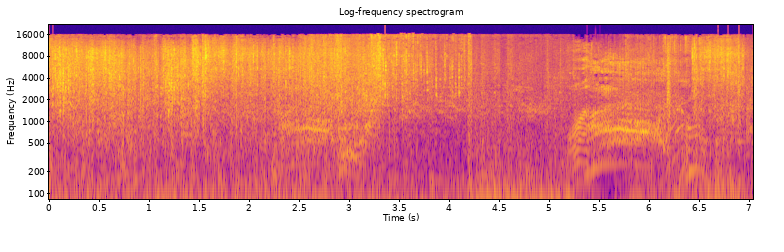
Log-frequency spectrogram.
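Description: A giant troll crashes through trees: loud, continuous booming thuds and splintering crashes over a deep rumble, with a brief guttural, growl-like sound rising late in the commotion.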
